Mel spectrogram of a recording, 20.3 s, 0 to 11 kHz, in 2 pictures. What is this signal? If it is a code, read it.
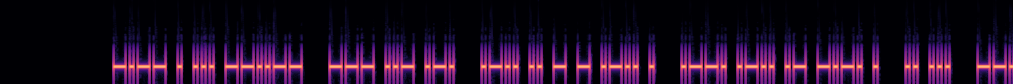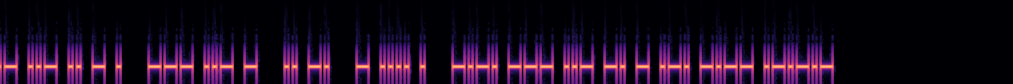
Morse code, heard as a keyed tone, about 28 wpm, 700 Hz. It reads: YES, OUR LITTLE PLACE IS QUITE OUT IN THE COUNTRY.
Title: Sentences from Top 700 Words 30wpm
